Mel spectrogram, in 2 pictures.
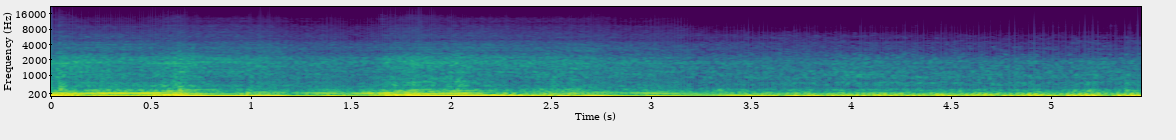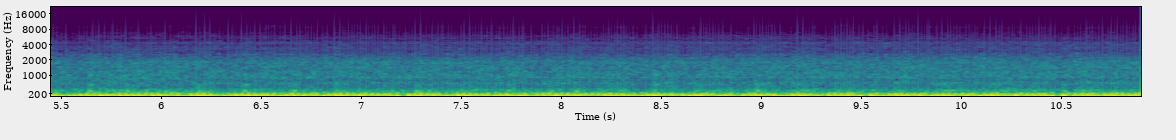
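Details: Nissan Silvia S15 petrol engine with a low, uneven, lumpy rough idle after a throttle blip; began after a full respray with the engine removed and reinstalled, having run perfectly before removal, cause still unknown.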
